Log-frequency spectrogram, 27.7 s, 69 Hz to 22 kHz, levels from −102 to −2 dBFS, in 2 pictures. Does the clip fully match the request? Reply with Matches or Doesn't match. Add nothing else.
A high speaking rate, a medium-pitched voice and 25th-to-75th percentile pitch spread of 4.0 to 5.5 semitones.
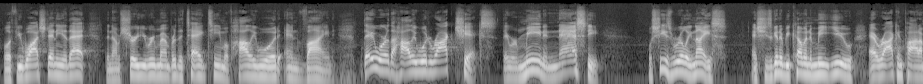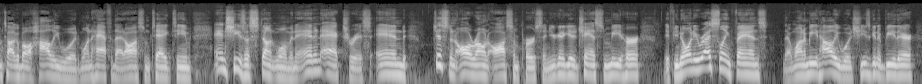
Doesn't match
